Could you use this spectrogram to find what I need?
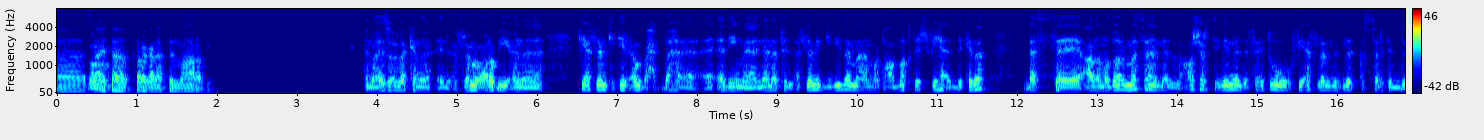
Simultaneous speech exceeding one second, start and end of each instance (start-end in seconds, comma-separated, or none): none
